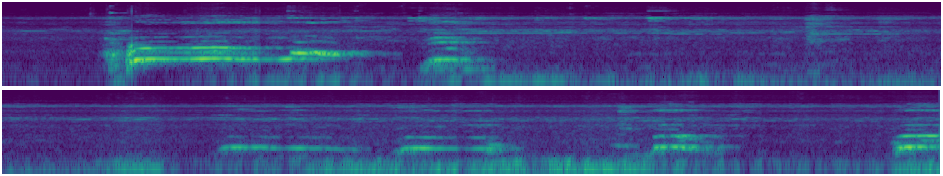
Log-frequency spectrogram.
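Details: Beagle puppy Sujata and mother Manju howling: a sharp onset into a sustained, slightly rising tonal howl, then a series of shorter mournful notes repeated about once a second, over a low rumbling background.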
